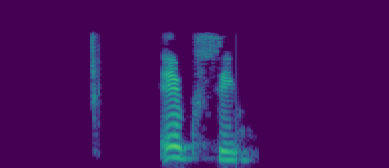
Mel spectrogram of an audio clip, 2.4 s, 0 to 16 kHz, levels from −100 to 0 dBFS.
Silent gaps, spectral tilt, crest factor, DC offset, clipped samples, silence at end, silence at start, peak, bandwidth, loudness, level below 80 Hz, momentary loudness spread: 0.63-0.99 s; -1 dB/octave; 26 dB; under 0.1%; under 0.1%; 0.9 s; 0.55 s; -14 dBFS; 7.6 kHz; -34 LUFS; under -90 dBFS; 20 LU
